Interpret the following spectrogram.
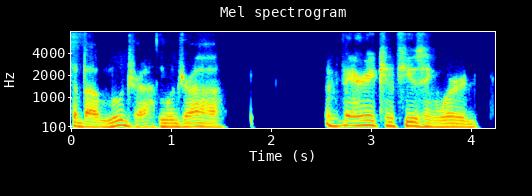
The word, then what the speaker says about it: mudra: means in this context the word mudra the emphasis goes on the second syllable it means seal and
